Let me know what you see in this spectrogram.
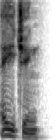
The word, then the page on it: aging: British English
